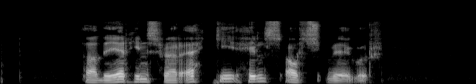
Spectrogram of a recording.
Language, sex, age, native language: Icelandic, male, 30-39, Icelandic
